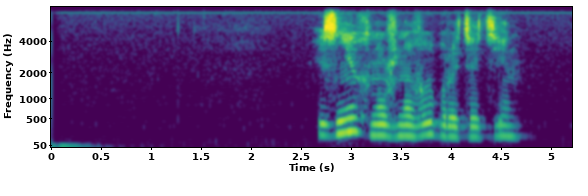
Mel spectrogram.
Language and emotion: Russian, sad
